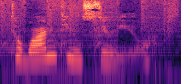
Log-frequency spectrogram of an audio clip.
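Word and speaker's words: Tawantinsuyu: about a moment ago the name for the empire is actually oh it's a lot of syllables okay um okay so it's tewan tinsuyu now what that actually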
